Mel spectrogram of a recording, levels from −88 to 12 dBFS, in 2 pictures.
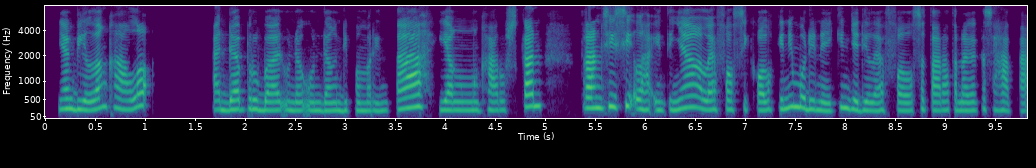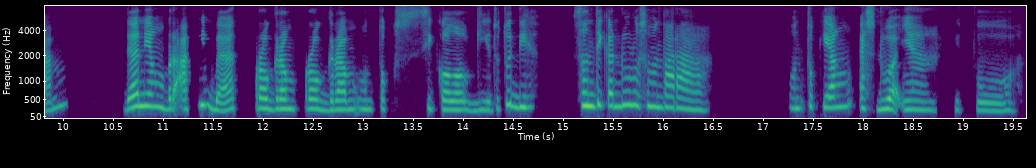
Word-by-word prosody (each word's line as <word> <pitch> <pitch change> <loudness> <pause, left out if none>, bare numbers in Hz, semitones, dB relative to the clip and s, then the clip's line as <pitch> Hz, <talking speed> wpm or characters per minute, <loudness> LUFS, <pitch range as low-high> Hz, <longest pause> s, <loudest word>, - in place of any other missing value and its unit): Yang 260 0 +3 0.2
bilang 260 +5 +2
kalau 265 +3 +1 0.7
ada 235 +1 +2
perubahan 225 -3 -1
undang-undang 215 -1 -3
di 215 - -5
pemerintah 215 +8 +3 0.2
yang 225 -1 +1 0.2
mengharuskan 230 +10 +1 0.4
transisilah, 280 -3 +3
intinya 245 +7 0
level 240 0 -1
psikologi 230 0 -3
ini 275 - +1
mau 290 -3 +2
dinaikin 225 +2 -1
jadi 225 -4 0
level 210 -2 -3
setara 225 0 -3
tenaga 215 -2 -2
kesehatan. 225 - -5 0.6
Dan 320 +5 +6
yang 315 -2 +3
berakibat, 255 -3 0 0.2
program-program 255 -2 +1
untuk 245 -1 -7
psikologi 230 -3 -1
itu 240 - -12
tuh 360 +5 -1
disuntikan 325 +3 +2
dulu 355 -1 +1
sementara, 290 -7 0 0.8
untuk 280 +4 -7
yang 300 +3 +1
S-2-nya, 240 -3 0 0.2
itu. 210 -1 -7
245 Hz, 115 wpm, -23 LUFS, 225-285 Hz, 0.8 s, Dan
